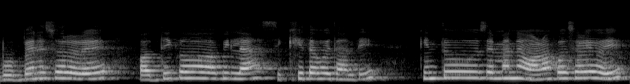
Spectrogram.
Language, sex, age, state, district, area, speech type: Odia, female, 30-45, Odisha, Dhenkanal, rural, spontaneous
